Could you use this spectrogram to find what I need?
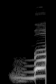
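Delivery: ब as a short "buh", not "bee"; phonics letter sound. Shown as a demonstration. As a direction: say ब as the bare B sound. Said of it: "क्या पढ़ेंगे?". (ब की छोटी ध्वनि)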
